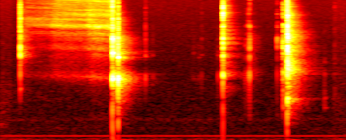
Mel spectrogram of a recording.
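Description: A soda can cracks open with a sharp pop and a loud fizzing hiss lasting about a second, followed by a few crisp metallic clicks. No one speaks.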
